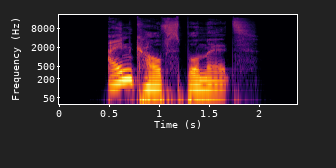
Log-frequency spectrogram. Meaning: genitive singular of Einkaufsbummel
- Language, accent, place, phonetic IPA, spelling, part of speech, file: German, Germany, Berlin, [ˈaɪ̯nkaʊ̯fsˌbʊml̩s], Einkaufsbummels, noun, De-Einkaufsbummels.ogg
